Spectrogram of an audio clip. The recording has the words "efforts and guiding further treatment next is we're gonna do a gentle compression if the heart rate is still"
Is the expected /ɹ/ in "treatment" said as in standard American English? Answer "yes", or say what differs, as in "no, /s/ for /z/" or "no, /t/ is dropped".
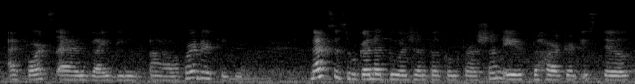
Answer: no, /ɹ/ is dropped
